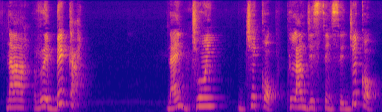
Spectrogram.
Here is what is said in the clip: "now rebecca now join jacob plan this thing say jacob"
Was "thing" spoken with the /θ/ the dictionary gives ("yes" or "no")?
no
